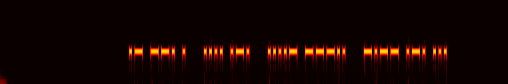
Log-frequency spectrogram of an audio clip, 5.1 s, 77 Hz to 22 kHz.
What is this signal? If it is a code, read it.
Morse code, heard as a keyed tone, about 43 wpm, 700 Hz. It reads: AGE HR 48 YRS
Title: Practice QSO - Exchange 3 - More Info - 45wpm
